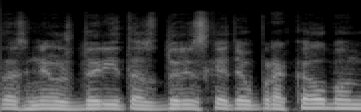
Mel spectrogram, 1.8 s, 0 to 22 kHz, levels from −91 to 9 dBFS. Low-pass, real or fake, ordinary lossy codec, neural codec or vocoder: 14.4 kHz; fake; AAC, 64 kbps; autoencoder, 48 kHz, 128 numbers a frame, DAC-VAE, trained on Japanese speech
